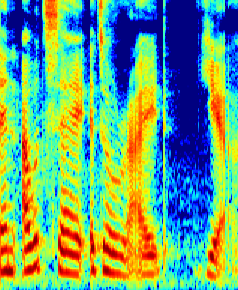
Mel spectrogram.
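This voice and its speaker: In a Vietnamese accent, a woman talks at a moderate pace and medium pitch with ordinary pitch variation. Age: 20s. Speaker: English teacher and podcaster. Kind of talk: casual monologue podcast. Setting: apartment with doors open.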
